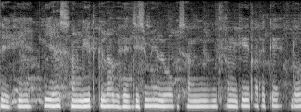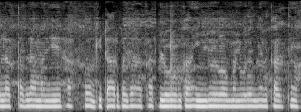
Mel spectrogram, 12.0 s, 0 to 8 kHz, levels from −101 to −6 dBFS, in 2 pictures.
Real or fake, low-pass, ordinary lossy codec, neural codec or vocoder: fake; none; none; codec, 16 kHz, 8 kbps, FreqCodec, larger model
